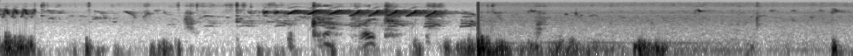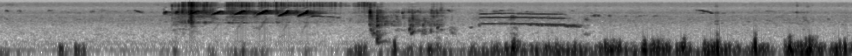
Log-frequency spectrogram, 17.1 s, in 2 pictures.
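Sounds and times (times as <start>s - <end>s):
birds chirping: 0.0s - 17.0s
faint low thumps and rumble: 4.5s - 9.5s, 13.6s - 17.0s.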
